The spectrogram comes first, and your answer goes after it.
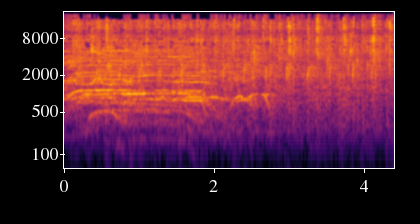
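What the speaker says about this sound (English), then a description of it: "so a big round of applause!" A Comic Con panel audience applauds and cheers for Jo Martin; crowd noise is loud at first with tonal shouts and whoops over it, then thins to a lighter, steadier clapping.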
